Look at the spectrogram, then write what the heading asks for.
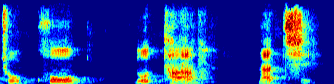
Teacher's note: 히읗이 기역, 니은, 비읍, 지읒과 합해서 거센 소리로 나는 경우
